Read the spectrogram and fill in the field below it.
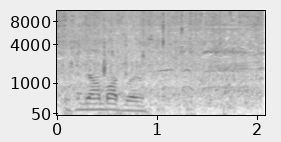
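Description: Water splashes in a shallow stream.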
